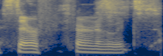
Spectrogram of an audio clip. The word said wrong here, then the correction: Serafinowicz: I can hear it in my head, and it's just my mouth can't make those shapes. Peter Serafinowicz. – Serafinowicz.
